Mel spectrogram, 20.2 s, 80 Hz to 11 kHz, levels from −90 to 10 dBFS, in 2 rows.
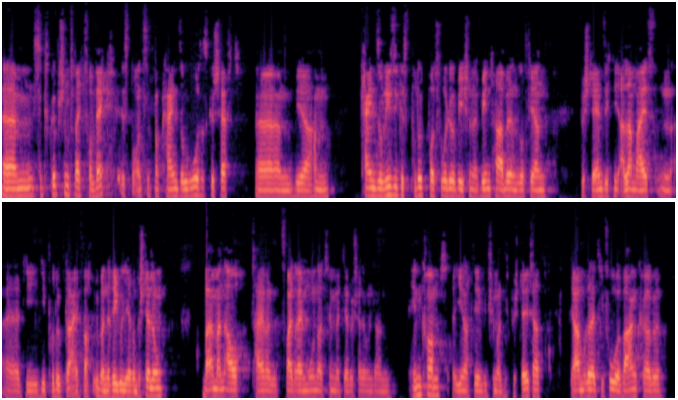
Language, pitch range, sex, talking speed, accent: German, 110-130 Hz, male, 190 wpm, German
